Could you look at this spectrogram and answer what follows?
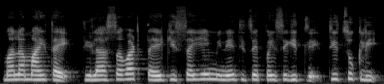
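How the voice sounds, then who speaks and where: A woman reading the lines of an indignant, quick-tempered young man. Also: a little high, little pitch movement, darkish tone, lightly acted.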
